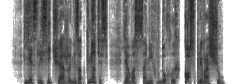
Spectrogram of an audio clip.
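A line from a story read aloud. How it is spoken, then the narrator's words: Snapping in anger. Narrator (Russian): Талия сорвалась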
